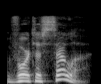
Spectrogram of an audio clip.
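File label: "vorticella", British English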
